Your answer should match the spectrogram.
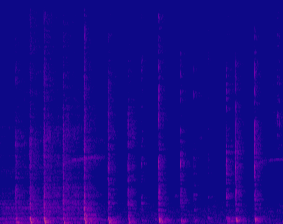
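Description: Faint, irregular clicks and taps of a pen stylus on a tablet surface as a word is handwritten, about a dozen short ticks spread unevenly.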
